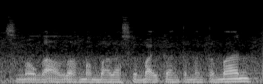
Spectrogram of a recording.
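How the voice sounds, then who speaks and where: A man casually introduces a video as a channel host. His voice is lowish and very flat, on a slightly dull, noisy recording. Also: a little fast, vocal fry. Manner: repeatedly addresses viewers as friends. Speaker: YouTube host.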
